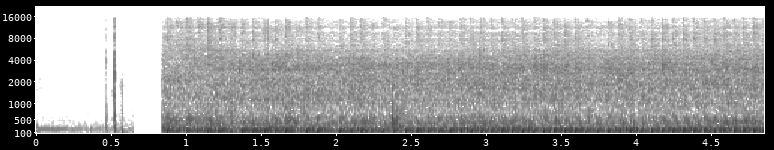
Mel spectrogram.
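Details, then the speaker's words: 2004 Pantera 50cc mini bike after refresh, oil change and tune-up: small single revs then settles to quick steady putter, lifters and rocker arms now silent, no valve-train ticking; normal idle. "Yeah, the little lifters are just silent now. The little rocker arms, you don't hear them at all."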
